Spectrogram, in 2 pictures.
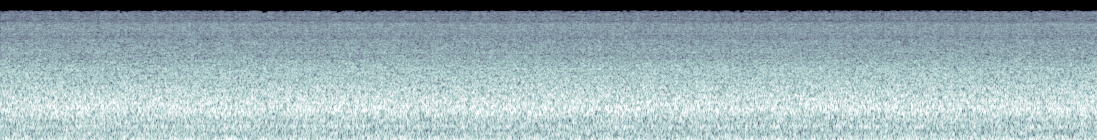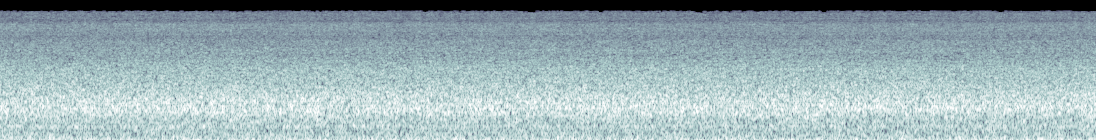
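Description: A steady, loud roar of jet engines and rushing air drones on.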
